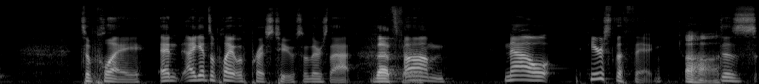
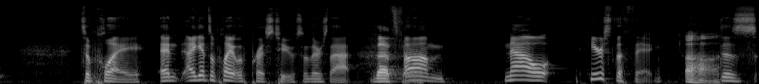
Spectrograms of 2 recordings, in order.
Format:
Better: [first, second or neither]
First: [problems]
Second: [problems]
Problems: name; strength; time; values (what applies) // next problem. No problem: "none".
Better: neither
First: none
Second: none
